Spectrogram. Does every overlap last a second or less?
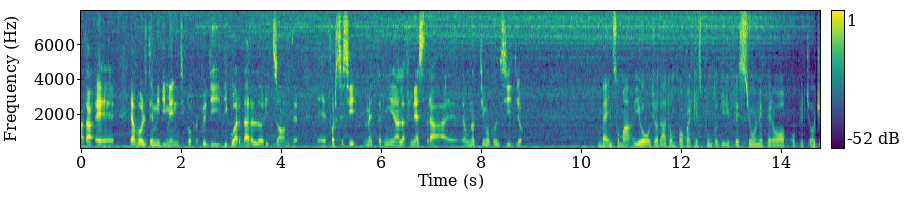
Yes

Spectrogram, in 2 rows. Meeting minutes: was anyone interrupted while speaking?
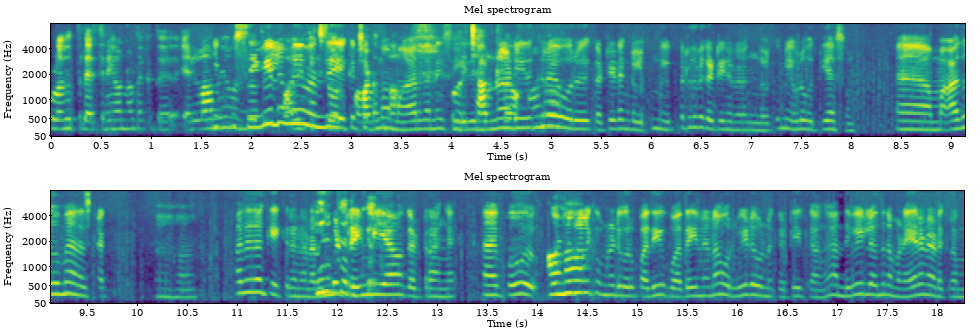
Yes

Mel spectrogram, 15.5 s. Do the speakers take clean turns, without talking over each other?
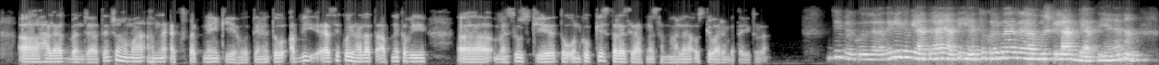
Yes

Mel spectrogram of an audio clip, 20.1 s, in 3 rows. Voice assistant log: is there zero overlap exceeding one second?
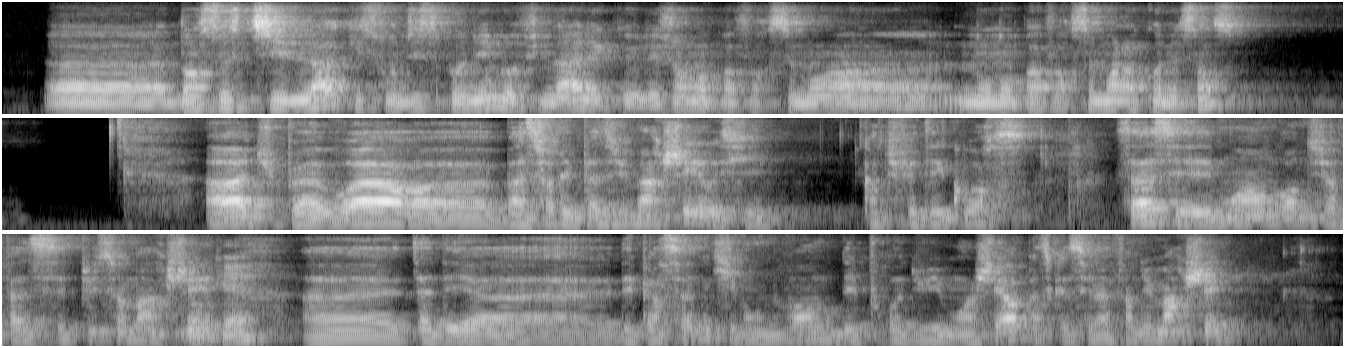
Yes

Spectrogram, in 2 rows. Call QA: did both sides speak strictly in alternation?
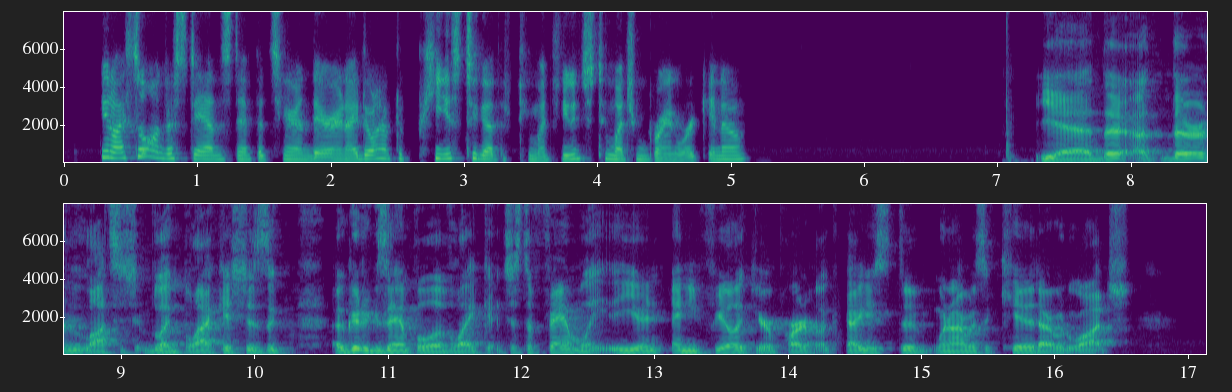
Yes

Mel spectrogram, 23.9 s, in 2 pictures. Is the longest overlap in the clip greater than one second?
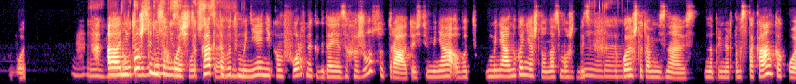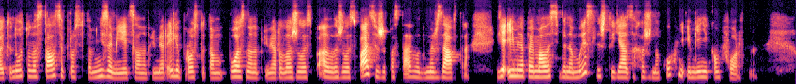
Yes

